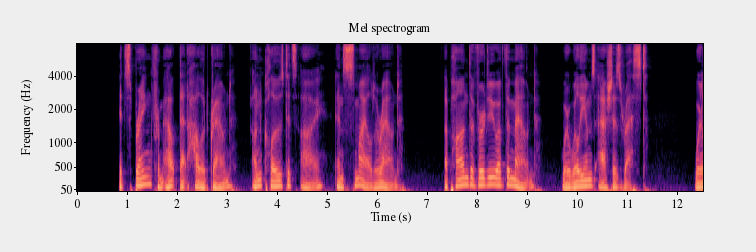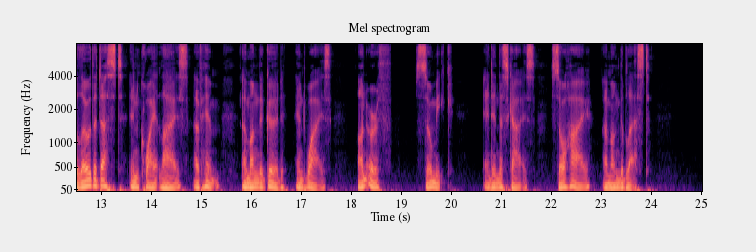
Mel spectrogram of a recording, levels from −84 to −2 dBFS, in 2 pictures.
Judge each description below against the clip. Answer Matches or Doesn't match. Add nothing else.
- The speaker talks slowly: Matches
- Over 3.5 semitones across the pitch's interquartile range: Matches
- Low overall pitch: Matches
